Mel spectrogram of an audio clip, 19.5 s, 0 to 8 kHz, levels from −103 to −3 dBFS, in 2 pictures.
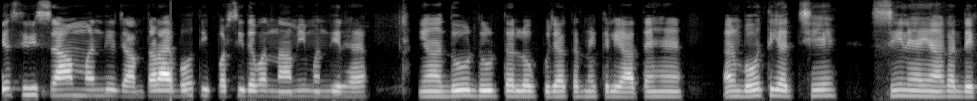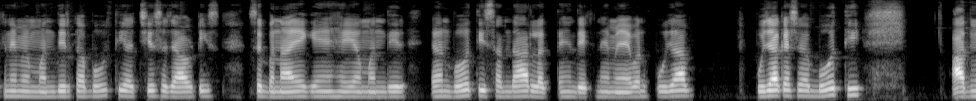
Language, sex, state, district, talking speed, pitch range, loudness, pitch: Hindi, male, Jharkhand, Jamtara, 195 wpm, 150-165 Hz, -25 LUFS, 155 Hz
